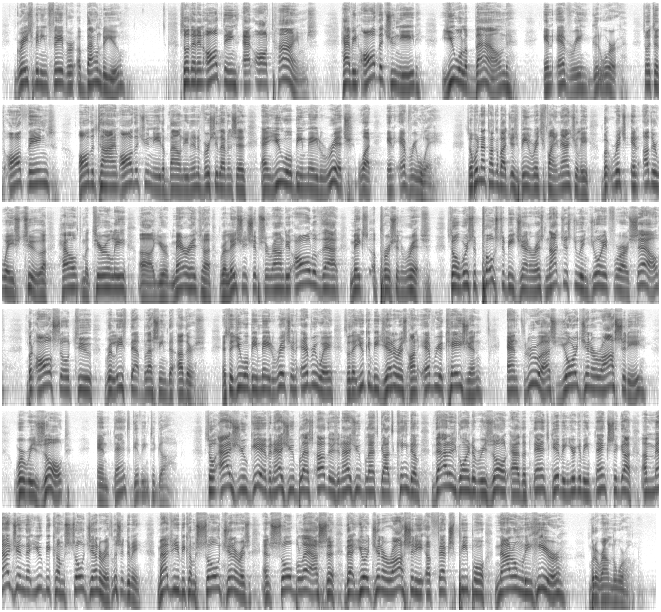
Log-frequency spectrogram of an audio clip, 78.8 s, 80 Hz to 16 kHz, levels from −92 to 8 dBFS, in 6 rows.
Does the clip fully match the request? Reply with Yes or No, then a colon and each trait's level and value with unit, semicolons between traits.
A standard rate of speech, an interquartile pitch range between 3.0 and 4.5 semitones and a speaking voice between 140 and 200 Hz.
Yes: average, 150 wpm; average, 4.1 semitones; medium, 185 Hz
